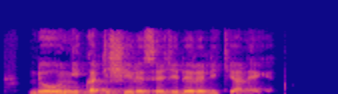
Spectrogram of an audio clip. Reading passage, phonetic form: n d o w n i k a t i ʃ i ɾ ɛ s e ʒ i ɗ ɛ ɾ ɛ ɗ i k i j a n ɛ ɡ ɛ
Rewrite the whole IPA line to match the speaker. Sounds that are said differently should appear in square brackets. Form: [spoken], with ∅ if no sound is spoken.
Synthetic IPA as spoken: n d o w n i k a t i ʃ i ɾ ɛ s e [d͡ʒ] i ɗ ɛ ɾ ɛ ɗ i k i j a n ɛ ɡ ɛ

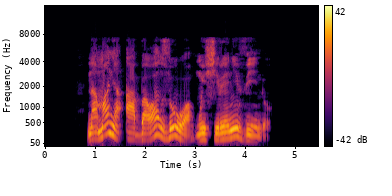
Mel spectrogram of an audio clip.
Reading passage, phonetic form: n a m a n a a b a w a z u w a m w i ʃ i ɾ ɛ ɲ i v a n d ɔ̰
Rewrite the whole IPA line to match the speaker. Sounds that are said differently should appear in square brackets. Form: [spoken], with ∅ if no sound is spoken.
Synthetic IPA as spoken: n a m a [ɲ] a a b a w a z u w a m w i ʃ i ɾ ɛ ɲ i v [i] n d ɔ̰

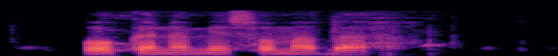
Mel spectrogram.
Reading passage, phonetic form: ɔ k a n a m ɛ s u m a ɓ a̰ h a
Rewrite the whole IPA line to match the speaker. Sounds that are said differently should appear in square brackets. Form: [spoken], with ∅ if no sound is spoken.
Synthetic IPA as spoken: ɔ k a n a m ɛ s [ɔ] m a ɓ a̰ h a

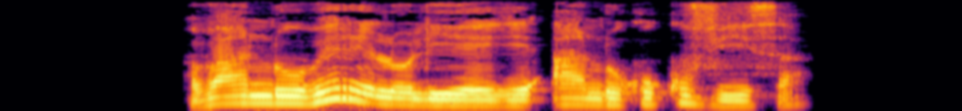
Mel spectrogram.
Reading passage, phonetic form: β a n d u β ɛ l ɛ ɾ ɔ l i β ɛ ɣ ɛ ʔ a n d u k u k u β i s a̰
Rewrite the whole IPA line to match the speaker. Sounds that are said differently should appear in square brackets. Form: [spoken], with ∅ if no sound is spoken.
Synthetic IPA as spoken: β a n d u β ɛ [ɾ] ɛ [l] ɔ l i [∅] ɛ ɣ ɛ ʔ a n d u k u k u [v] i s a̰

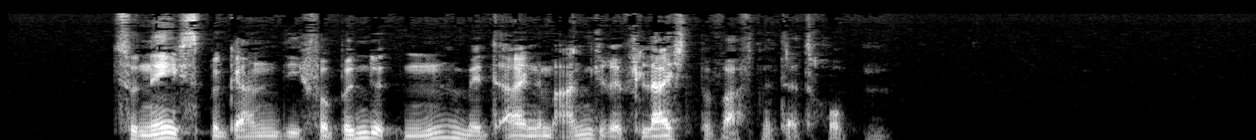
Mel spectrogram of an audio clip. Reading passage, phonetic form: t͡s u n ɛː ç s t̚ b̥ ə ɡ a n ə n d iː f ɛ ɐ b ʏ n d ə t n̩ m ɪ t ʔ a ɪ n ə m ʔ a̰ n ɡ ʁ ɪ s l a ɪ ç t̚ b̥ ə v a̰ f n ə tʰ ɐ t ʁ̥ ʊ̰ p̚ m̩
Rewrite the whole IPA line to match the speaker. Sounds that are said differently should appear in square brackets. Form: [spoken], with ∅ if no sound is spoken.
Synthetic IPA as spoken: t͡s u n ɛː ç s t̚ b̥ ə ɡ a n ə n d iː f ɛ ɐ b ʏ n d ə t n̩ m ɪ t ʔ a ɪ n ə m ʔ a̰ n ɡ ʁ ɪ [f] l a ɪ ç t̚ b̥ ə v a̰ f n ə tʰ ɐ t ʁ̥ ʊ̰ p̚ m̩

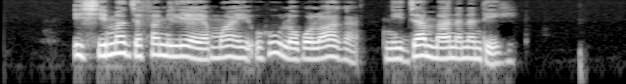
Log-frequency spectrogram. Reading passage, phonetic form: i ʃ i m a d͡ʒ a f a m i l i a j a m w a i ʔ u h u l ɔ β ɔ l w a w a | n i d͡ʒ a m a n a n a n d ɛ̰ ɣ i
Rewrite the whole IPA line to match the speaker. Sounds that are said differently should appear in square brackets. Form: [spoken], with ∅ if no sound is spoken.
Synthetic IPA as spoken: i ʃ i m a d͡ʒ a f a m i l i a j a m w a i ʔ u h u l ɔ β ɔ l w a [ɣ] a | n i d͡ʒ a m a n a n a n d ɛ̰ ɣ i

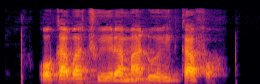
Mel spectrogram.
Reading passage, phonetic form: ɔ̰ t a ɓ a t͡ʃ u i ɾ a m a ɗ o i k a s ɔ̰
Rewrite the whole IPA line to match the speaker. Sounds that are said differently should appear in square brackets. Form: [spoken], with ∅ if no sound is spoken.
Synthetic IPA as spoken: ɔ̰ [k] a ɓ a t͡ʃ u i ɾ a m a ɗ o i k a [f] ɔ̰

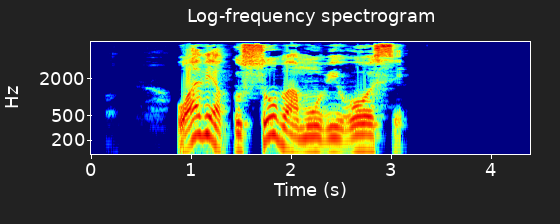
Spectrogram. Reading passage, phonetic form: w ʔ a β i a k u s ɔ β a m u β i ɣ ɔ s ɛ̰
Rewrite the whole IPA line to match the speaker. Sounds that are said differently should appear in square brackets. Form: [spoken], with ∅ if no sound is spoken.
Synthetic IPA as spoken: w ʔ a β [j] a k u s [u] β a m u β i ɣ ɔ s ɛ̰

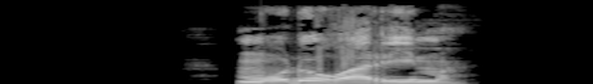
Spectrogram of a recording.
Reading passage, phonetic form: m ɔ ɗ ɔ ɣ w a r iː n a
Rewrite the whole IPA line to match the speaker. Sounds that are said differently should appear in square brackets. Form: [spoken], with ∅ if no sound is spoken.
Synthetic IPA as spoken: m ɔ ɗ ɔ ɣ w a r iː [m] a

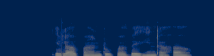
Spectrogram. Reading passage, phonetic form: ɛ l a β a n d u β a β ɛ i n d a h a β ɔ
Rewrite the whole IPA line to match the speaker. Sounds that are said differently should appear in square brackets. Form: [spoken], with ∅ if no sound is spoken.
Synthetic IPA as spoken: ɛ l a β a n d u β a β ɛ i n d a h a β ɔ

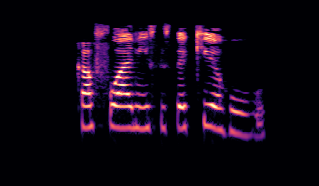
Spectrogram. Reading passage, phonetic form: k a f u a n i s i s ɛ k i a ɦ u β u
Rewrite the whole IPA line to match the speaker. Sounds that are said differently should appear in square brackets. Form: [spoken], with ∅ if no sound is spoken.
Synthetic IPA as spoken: k a f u a n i s i s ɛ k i [ɛ] ɦ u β u

